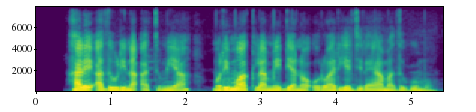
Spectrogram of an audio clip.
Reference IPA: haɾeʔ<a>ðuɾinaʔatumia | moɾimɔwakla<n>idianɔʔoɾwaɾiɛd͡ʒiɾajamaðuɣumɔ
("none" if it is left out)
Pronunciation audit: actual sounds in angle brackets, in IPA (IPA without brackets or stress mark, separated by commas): a, m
